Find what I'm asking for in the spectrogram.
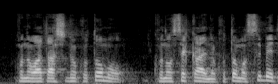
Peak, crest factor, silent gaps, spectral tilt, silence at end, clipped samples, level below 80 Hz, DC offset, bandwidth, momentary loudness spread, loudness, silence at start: -2 dBFS; 18 dB; none; -4.5 dB/octave; 0 s; under 0.1%; -50 dBFS; under 0.1%; 11.5 kHz; 8 LU; -19 LUFS; 0.15 s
